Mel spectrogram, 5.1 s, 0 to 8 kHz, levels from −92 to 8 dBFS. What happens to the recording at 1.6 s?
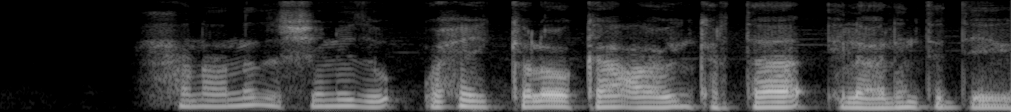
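At 1.6 s you're right in the middle of an automatic gain rising episode that runs from about 0.55 s to 3.44 s. The call's gain control decided the input was too quiet and started turning itself up, climbing by about 11 dB over those three seconds. So the speech and the background noise swell together, with no jump, just a steady creep in level that's still underway at that point.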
